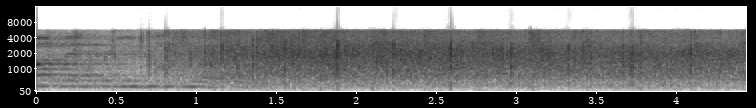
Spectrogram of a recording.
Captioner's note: clapping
